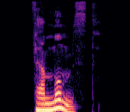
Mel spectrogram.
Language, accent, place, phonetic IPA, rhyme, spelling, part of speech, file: German, Germany, Berlin, [fɛɐ̯ˈmʊmst], -ʊmst, vermummst, verb, De-vermummst.ogg
- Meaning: second-person singular present of vermummen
